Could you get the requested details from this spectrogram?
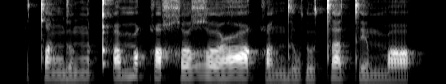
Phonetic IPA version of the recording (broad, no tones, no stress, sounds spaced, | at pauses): tˤ ɛ ŋ ɡ u ŋ ɪ qʼ ə m u q o χ u ʁ o ʕ ɑ q u n d ə w ɾ u t a t ɪ m ɑ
